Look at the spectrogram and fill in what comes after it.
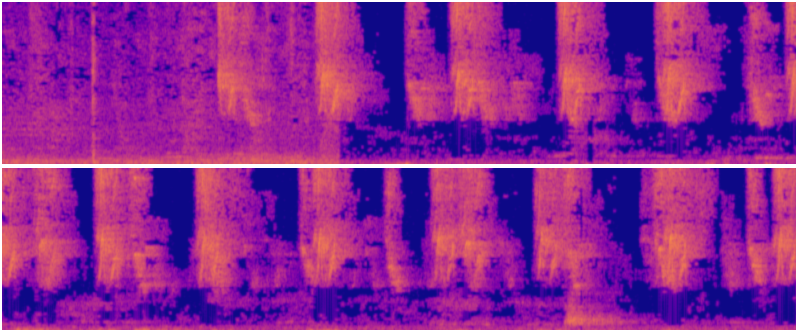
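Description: A small bird chirping over and over, short high chirps coming evenly about three every two seconds, starting a little under two seconds in. Before that there is a steady background hiss, which cuts off suddenly about two and a half seconds in.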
